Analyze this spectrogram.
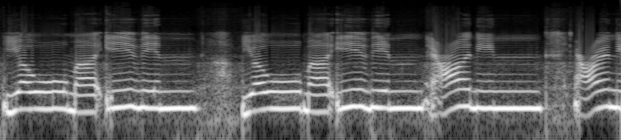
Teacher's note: ذال کو نرمی سے ادا کرنا ہے اور تنوین کو ظاہر کرنا ہے کیونکہ آگے ہے حروف حلقی میں سے عین، تو یہاں پر اظہار حلقی کا قاعدہ ہوگا۔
